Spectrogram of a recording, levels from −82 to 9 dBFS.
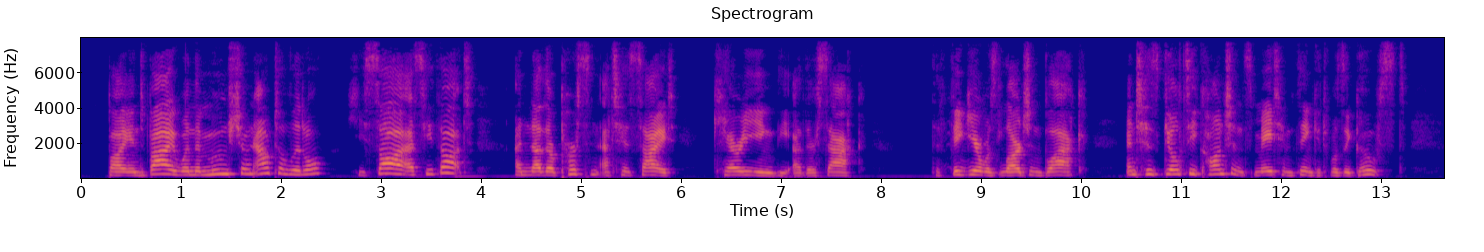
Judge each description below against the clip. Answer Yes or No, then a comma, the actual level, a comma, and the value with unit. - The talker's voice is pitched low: No, high, 205 Hz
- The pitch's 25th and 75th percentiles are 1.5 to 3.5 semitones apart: No, average, 5.0 semitones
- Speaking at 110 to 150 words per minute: No, average, 180 wpm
